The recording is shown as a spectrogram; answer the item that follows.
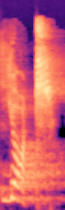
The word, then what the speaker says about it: yacht: Y, a yacht. YATCH, yacht అని నేర్పిస్తారు. YATCH pronunciation is yacht.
